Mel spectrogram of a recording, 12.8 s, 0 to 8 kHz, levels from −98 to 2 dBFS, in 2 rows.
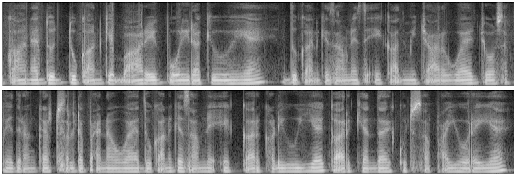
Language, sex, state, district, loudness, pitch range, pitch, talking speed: Hindi, male, Uttarakhand, Tehri Garhwal, -19 LUFS, 105-115 Hz, 110 Hz, 200 wpm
